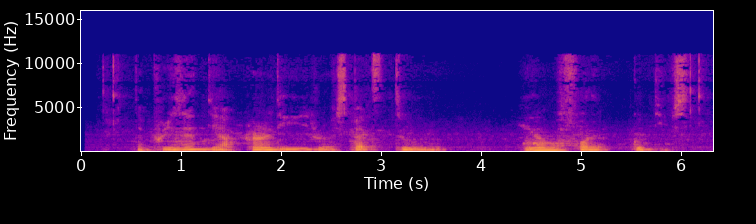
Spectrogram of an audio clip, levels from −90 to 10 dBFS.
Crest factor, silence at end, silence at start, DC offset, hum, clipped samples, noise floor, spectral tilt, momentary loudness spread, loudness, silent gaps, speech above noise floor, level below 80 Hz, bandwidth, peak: 18 dB; 0.25 s; 0.55 s; under 0.1%; none; under 0.1%; -55 dBFS; -6.5 dB/octave; 13 LU; -23 LUFS; none; 33 dB; -56 dBFS; 11.5 kHz; -4 dBFS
